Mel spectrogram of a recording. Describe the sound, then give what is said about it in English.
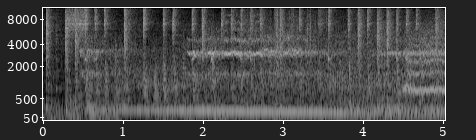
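A Ferrari pulls up on a downtown Detroit street early in the morning, its engine rumbling under a long, loud tire squeal that sags slightly in pitch before fading into idling. “In early morning downtown Detroit, Jeff pulls up by a phone box in Axel's Ferrari.”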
